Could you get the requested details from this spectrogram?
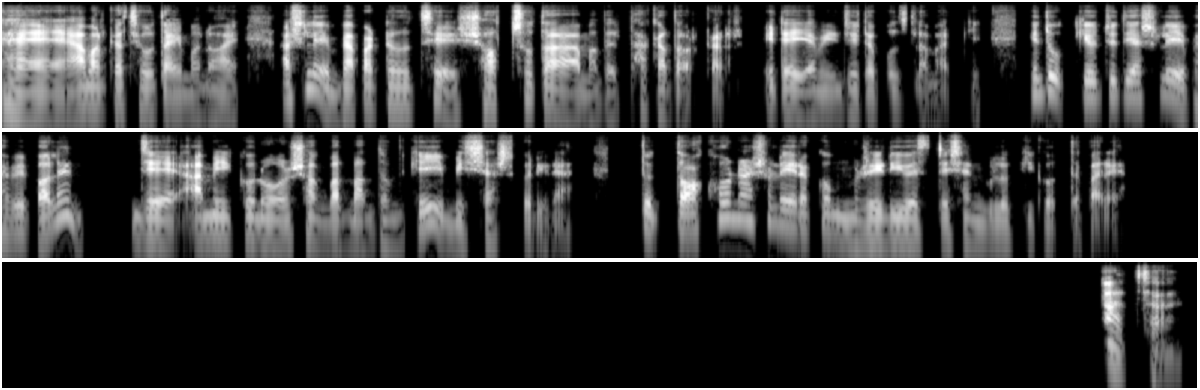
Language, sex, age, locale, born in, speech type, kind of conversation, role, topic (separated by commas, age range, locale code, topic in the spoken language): Bengali, male, 30-34, bn-BD, Bangladesh, read, expert-assistant, asker, ব্রডকাস্টিং-এ খবর, বিনোদন, আর শিক্ষামূলক অনুষ্ঠানের মধ্যে কোনটা বেশি গুরুত্ব পাওয়া উচিত বলে আপনার মত?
